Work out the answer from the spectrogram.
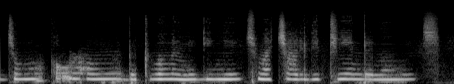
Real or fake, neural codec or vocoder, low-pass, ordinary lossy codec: fake; codec, 44.1 kHz, 0.9 kbps, DAC; 14.4 kHz; none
